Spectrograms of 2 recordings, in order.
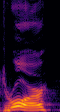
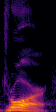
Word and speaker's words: drawer: He has trouble pronouncing certain words, like the word drawer. He says draw, draw. But the word is actually pronounced drawer.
